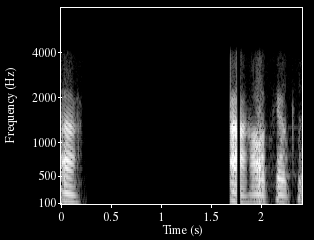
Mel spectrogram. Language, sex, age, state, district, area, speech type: Malayalam, female, 45-60, Kerala, Kozhikode, urban, conversation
